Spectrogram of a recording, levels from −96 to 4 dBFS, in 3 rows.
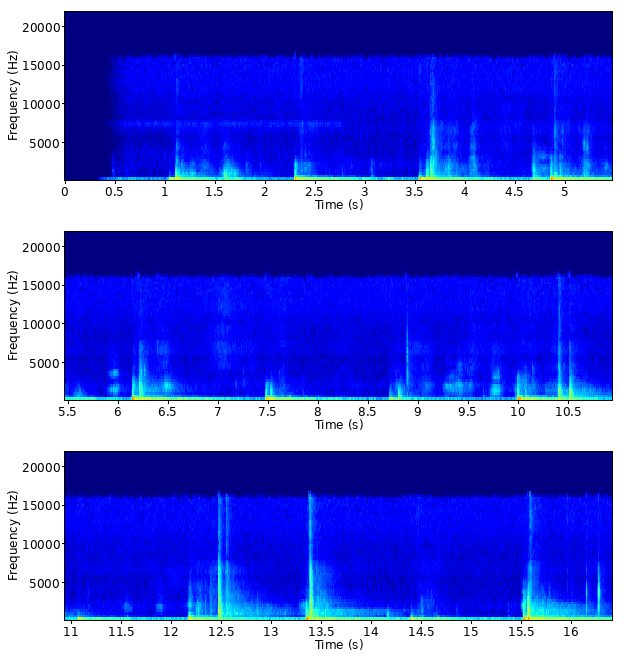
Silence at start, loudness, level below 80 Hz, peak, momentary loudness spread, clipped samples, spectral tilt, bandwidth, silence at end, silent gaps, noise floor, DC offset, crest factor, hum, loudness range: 1 s; -38 LUFS; -50 dBFS; -14 dBFS; 25 LU; under 0.1%; -8 dB/octave; 16.5 kHz; 0 s; none; -65 dBFS; under 0.1%; 26 dB; none; 6 LU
